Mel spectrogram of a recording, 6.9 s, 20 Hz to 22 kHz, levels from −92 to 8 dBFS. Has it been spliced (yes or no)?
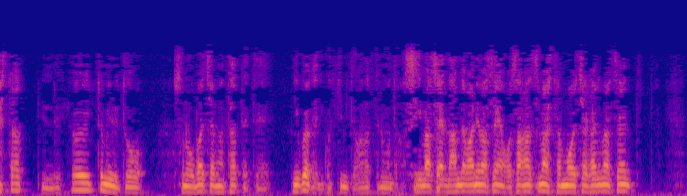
yes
